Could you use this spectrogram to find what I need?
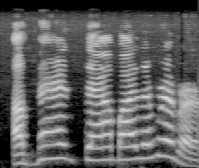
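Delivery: bad comic voice, very high and drawn out. Quoting a famous comedy sketch line: Chris Farley impression. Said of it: "I'm gonna try to do this in this, um, in his impression".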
